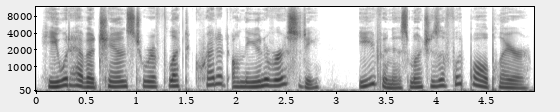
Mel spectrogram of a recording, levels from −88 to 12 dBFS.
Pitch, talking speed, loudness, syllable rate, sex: 205 Hz, 230 wpm, -19 LUFS, 6.0 syllables/s, female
